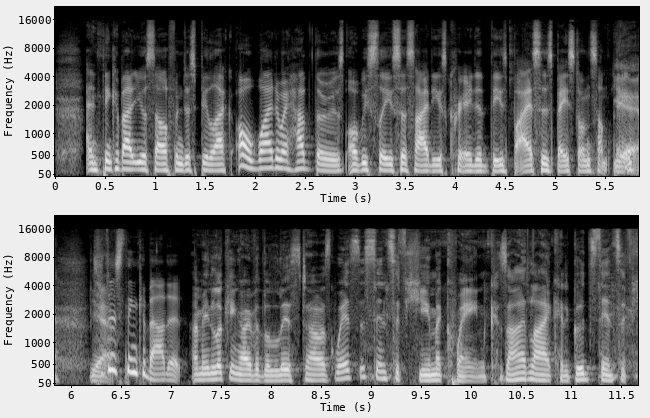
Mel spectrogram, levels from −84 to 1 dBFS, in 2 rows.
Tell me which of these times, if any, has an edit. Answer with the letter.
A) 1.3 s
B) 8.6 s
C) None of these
B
